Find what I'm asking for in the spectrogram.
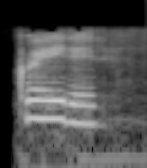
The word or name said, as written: graded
